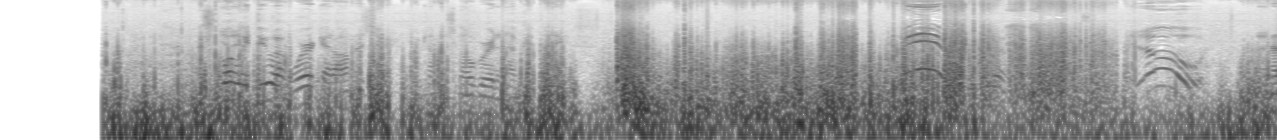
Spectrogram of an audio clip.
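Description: Wind buffets the microphone with a low rumble.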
